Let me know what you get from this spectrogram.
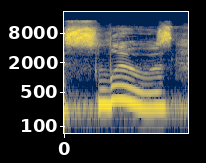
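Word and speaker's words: SLOOS: loan officer opinion survey the slews as I pronounced uh or I learned that it's pronounced it's really soft I don't know if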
